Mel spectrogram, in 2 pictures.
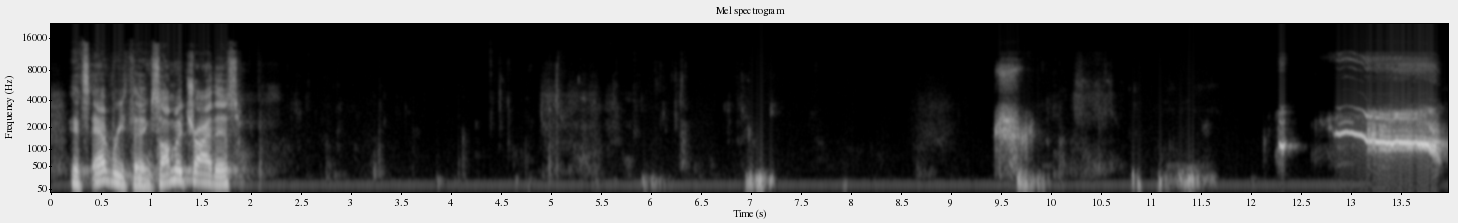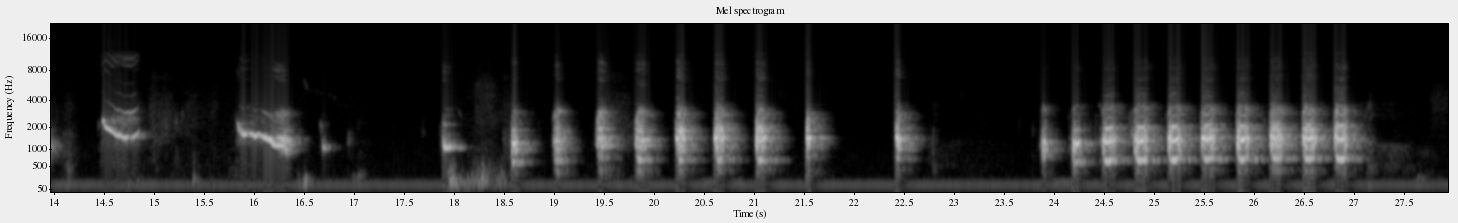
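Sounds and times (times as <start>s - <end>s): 
speech: 0.2s - 2.0s
turkey yelps made on a game call: 12.2s - 15.0s, 15.8s - 16.9s, 17.9s - 22.8s, 23.8s - 27.2s.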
